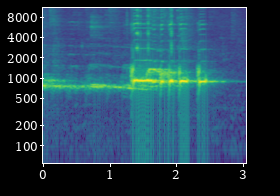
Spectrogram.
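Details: White zebra dove hen calling for a male, giving a soft low drawn-out coo that swells into a louder run of quick pulsed, stuttering notes before fading out.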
